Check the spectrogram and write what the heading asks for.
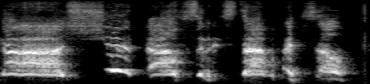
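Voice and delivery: high, loud cry of pain and panic; panicked yell. Retold or imitated. To Allison after stabbing his own leg, panicked crying yell. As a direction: yell out in shock at a fresh stab wound. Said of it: "And now I'm like".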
